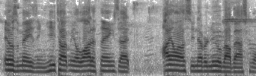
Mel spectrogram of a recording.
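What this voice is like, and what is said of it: Slightly emotional, choked-up voice. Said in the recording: “little emotional”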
